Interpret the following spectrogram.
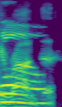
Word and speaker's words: Rwanda: so I have and they don't pronounce the W in Rwanda either they say Rhonda but um uh you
